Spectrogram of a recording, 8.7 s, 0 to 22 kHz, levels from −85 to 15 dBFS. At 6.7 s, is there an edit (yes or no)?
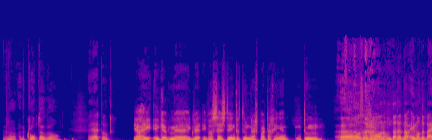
yes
